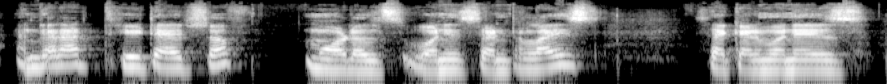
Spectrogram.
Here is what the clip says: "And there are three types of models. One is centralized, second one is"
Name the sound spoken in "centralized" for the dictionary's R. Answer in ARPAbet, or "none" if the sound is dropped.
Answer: R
